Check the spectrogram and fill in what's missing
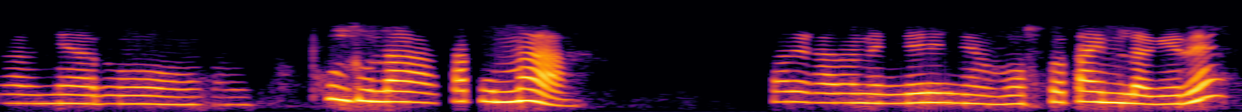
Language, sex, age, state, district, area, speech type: Assamese, female, 45-60, Assam, Goalpara, urban, conversation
